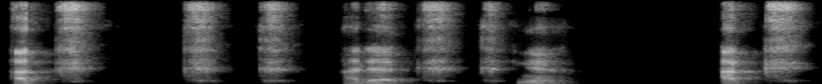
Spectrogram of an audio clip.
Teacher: Kemudian kaf, kaf itu ketika dia sukun, jadi kita bacanya ada ak, ada k-nya, ak, ada sedikit udara yang keluar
